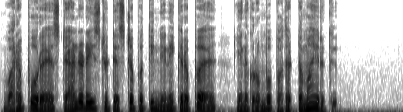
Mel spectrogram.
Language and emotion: Tamil, fearful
